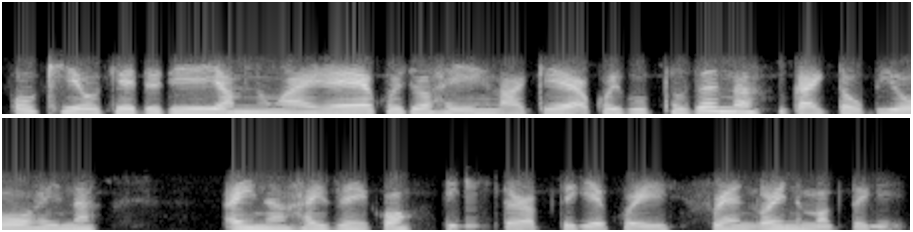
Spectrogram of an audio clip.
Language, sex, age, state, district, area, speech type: Manipuri, female, 18-30, Manipur, Chandel, rural, conversation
